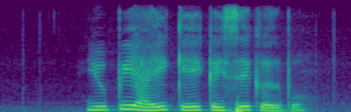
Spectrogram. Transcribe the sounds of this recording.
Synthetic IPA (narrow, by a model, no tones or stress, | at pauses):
jupiaikekəjsekəɾbo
